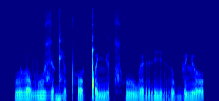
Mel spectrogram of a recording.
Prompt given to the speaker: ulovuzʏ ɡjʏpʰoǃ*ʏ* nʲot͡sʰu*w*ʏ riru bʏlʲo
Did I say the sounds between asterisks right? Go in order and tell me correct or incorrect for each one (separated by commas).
correct, correct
